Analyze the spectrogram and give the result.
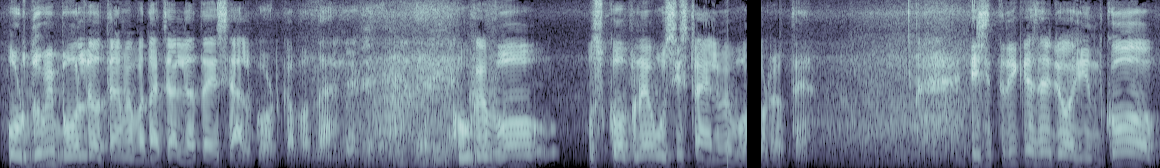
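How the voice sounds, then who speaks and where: A man's voice: a little high, big pitch swings, noisy background. A man giving a classroom religious lecture, explaining points conversationally and checking that listeners follow. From Jhelum, Punjab, Pakistan. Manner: conversational, explanatory, asks for agreement with tag questions.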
